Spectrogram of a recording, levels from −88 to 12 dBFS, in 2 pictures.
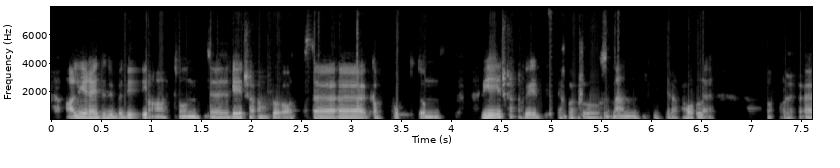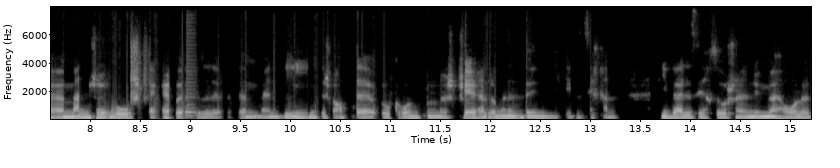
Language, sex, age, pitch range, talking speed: German, male, 30-49, 105-130 Hz, 185 wpm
